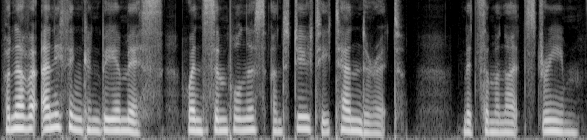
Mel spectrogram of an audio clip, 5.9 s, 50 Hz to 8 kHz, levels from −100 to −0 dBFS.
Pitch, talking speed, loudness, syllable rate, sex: 185 Hz, 165 wpm, -21 LUFS, 5.1 syllables/s, female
